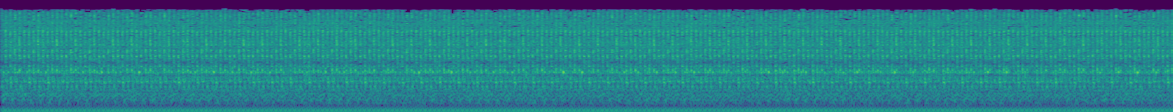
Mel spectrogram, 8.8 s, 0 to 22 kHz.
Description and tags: engine idle loop 1
Car engine ticking over
car, engine, idle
